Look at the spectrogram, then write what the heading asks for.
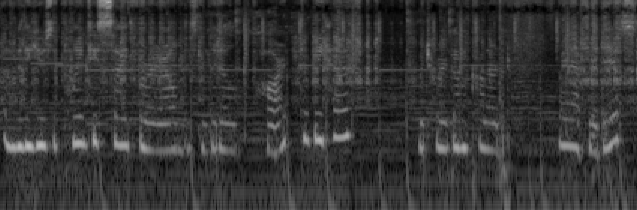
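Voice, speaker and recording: A young woman with a Persian accent chatting softly while she draws, thinking aloud as she goes. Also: on the high side, steady tone, unhurried, rough recording. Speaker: drawing video creator. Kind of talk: casual chat while drawing. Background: faint music and marker scratching.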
